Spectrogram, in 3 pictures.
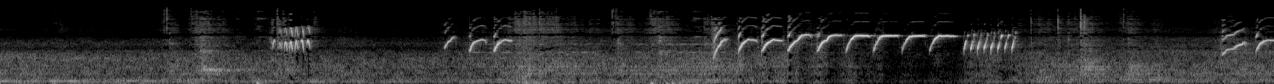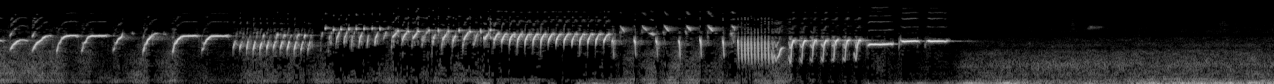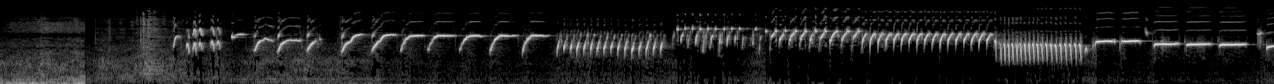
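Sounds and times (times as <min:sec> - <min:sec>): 
domestic canary song: 0:01.5 - 0:03.6, 0:04.2 - 0:10.5, 0:12.0 - 0:22.7, 0:23.5 - 0:23.9, 0:27.2 - 0:38.2.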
